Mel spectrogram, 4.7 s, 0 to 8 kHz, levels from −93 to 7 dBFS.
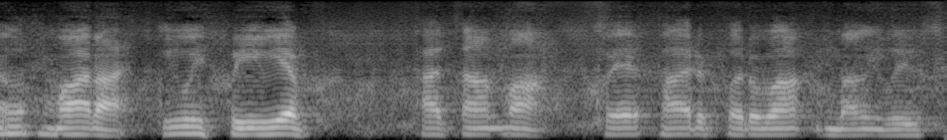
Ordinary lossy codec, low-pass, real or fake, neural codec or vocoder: none; none; fake; codec, 16 kHz, 1 kbps, FunCodec, trained on LibriTTS, 50 frames a second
